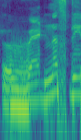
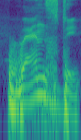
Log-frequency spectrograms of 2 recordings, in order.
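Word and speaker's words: Wednesday: Definitely आपको वहां बताऊंगा ये वेडनेसडे नहीं है, वेनसडे भी नहीं है, क्या है, वेंसडे, जय साउंड है, ठीक है, वेंसडे।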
